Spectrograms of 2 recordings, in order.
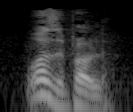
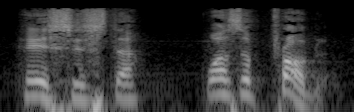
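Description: First: Said in the usual way. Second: Put-on a light American accent on a friendly question. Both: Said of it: "I'm adding the accent to it now".

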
